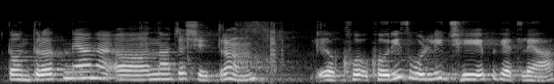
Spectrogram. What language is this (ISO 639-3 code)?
kok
